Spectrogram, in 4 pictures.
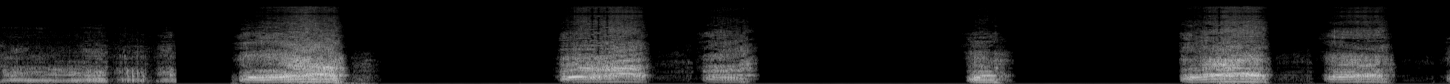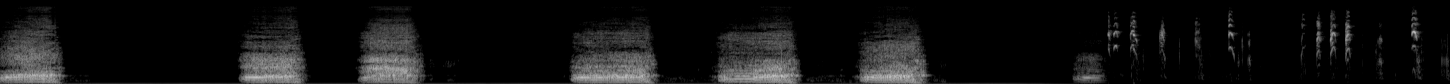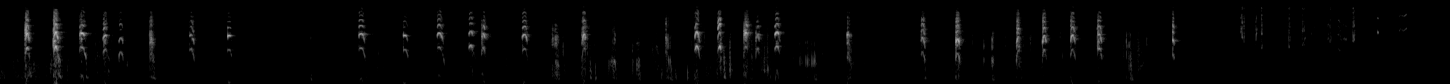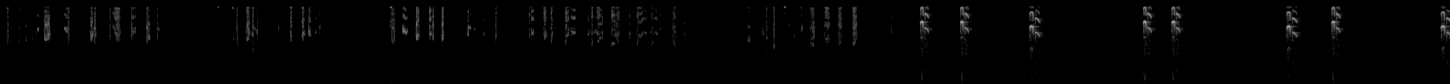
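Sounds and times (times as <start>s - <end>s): mouse squeaking: 25.6s - 31.0s, 32.6s - 37.6s, 38.2s - 40.8s, 41.4s - 54.0s, 54.9s - 55.4s, 56.4s - 57.0s.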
